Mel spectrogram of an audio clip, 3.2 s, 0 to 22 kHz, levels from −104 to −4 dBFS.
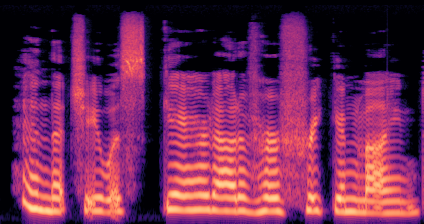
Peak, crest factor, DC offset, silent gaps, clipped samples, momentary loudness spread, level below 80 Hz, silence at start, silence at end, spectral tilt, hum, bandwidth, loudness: -4 dBFS; 14 dB; under 0.1%; none; under 0.1%; 6 LU; under -90 dBFS; 0.15 s; 0.05 s; -4 dB/octave; none; 16.5 kHz; -19 LUFS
